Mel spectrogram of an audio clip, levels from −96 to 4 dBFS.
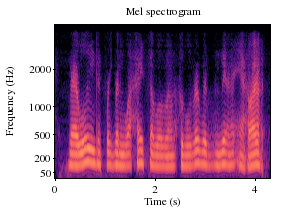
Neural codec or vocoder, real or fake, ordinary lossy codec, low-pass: codec, 16 kHz, 0.5 kbps, FreqCodec, larger model; fake; none; 3.6 kHz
